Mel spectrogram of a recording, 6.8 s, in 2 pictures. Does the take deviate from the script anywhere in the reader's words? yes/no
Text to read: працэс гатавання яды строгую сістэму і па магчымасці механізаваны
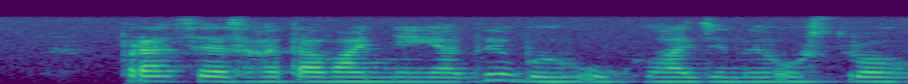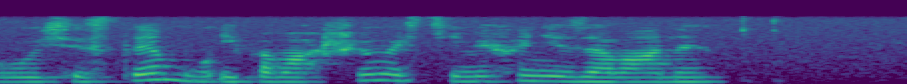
yes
